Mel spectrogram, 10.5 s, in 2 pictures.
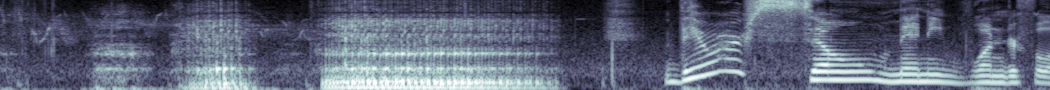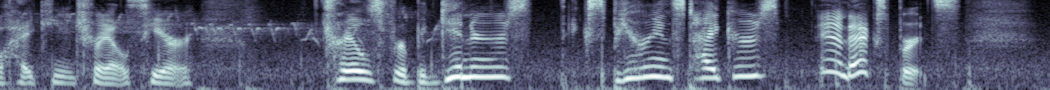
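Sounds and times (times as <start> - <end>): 
black bear roaring: 0.4 - 2.8
speech: 3.4 - 10.4.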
